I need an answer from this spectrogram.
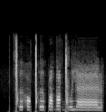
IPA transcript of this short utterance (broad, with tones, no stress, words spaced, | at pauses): ǀʰə˨˦hɔ˨ǀʰəː˧ pə˦dˤu˦˨ ɡ͡ǀo˦jæː˧ɭ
